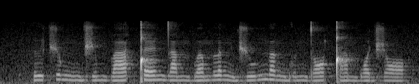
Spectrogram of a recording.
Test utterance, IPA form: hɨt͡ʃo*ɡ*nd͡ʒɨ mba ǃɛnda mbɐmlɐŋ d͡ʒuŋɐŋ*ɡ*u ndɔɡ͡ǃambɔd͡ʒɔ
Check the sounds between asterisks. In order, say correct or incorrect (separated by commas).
incorrect, correct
